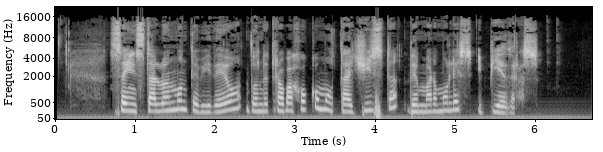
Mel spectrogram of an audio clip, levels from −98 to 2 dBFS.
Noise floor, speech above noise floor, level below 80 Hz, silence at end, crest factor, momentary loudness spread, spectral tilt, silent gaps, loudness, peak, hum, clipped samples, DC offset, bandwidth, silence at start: -43 dBFS; 26 dB; -42 dBFS; 0.4 s; 18 dB; 11 LU; -1 dB/octave; none; -15 LUFS; 0 dBFS; 60 Hz at -40 dBFS; under 0.1%; under 0.1%; 17 kHz; 0.05 s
